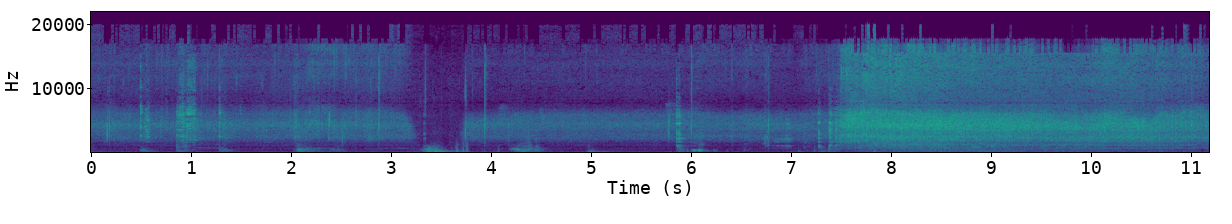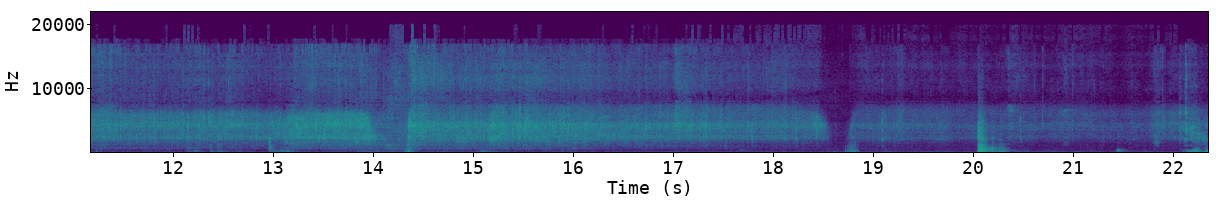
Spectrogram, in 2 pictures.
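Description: Whole cumin and beef frying in a pan, a loud burst of sizzle starting partway through and continuing steadily, with occasional stirring clinks and scrapes before and after, no talking.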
